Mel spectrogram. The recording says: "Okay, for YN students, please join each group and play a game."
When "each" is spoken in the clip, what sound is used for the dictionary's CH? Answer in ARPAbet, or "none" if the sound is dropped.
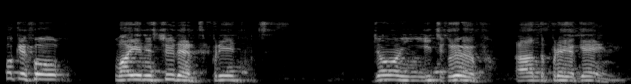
CH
